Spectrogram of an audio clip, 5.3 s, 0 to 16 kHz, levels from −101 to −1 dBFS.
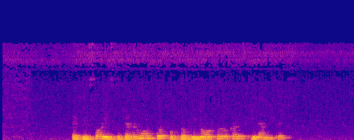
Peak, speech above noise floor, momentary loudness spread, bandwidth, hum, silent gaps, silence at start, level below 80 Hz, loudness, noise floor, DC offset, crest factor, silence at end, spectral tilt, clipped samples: -6 dBFS; 46 dB; 13 LU; 10.5 kHz; none; none; 1.1 s; -68 dBFS; -22 LUFS; -67 dBFS; under 0.1%; 18 dB; 1.05 s; -11.5 dB/octave; under 0.1%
